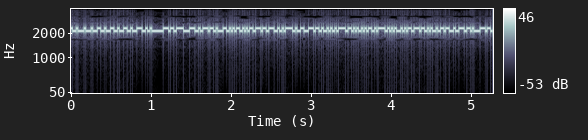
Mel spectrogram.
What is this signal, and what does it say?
RTTY, about 45.45 baud. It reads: 1000, ON USS NEW JERSEYS FLAG
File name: fsk170 / battleshipnj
